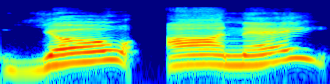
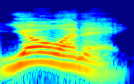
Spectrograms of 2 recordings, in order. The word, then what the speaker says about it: Ioane: And so you say Yo Ane is how you say. That's how you were saying. You said it earlier. It's That's like how Ioane. Google says it. Yo Ane. Vega Ioane is how he likes to be known.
